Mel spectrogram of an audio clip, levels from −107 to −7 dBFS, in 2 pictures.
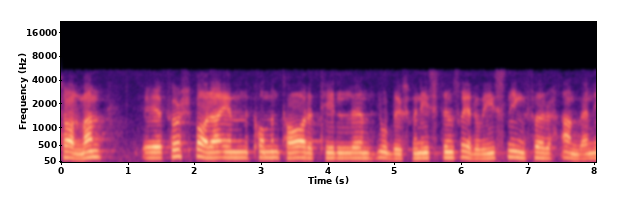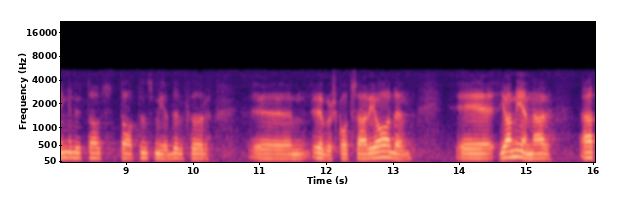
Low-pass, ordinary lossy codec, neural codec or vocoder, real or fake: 5.4 kHz; none; codec, 16 kHz, 6 kbps, DAC; fake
